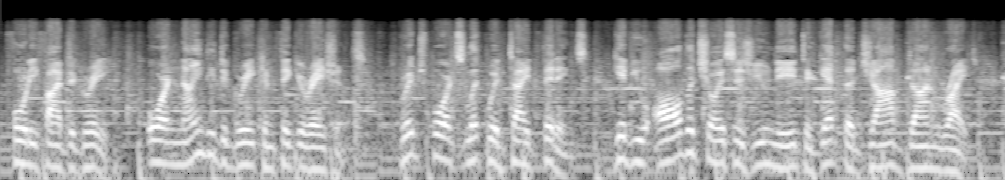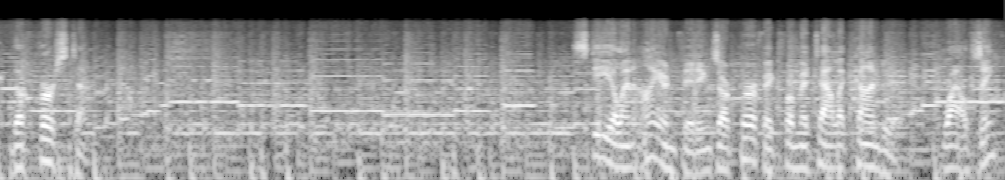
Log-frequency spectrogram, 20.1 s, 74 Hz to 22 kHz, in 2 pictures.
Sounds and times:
Music: 0:00.0 - 0:20.1
Speech: 0:00.1 - 0:11.0, 0:15.8 - 0:20.1.

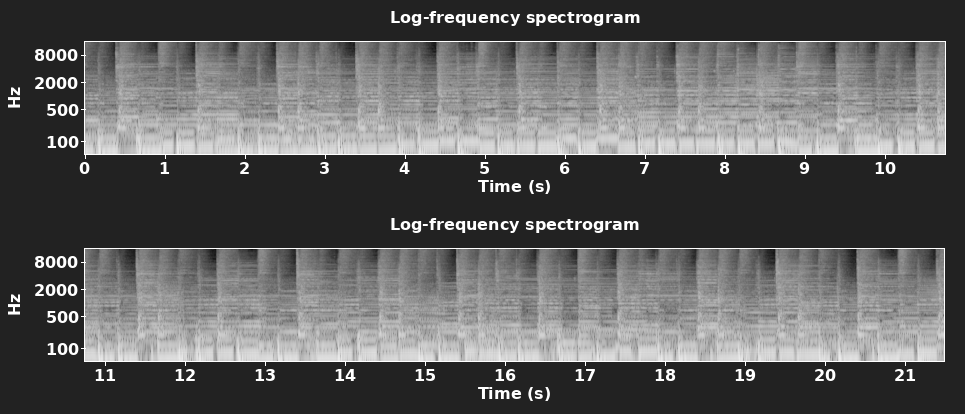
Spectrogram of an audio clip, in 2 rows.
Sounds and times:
Music: 0:00.0 - 0:21.4.

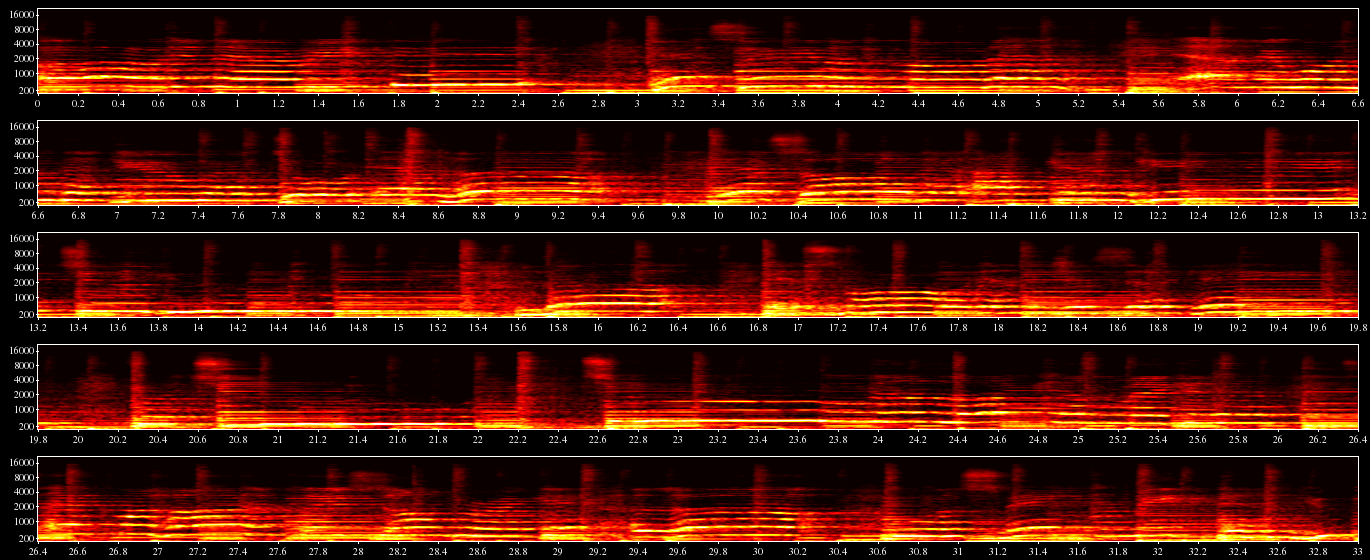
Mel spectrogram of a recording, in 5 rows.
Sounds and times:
Female singing: 0:00.0 - 0:33.0
Music: 0:00.0 - 0:33.0.

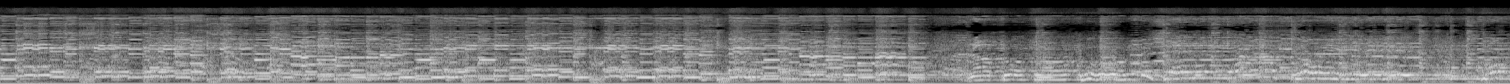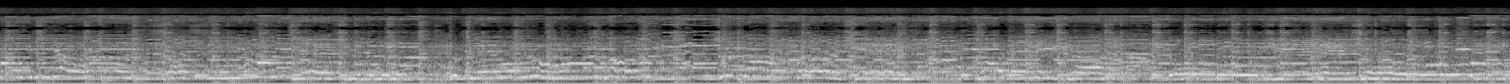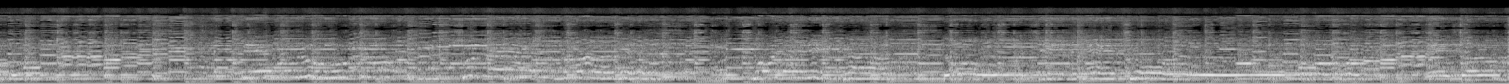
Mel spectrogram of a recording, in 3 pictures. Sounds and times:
Harmonica: 0:00.0 - 0:09.7, 0:11.0 - 0:45.2
Singing: 0:09.5 - 0:31.1, 0:32.4 - 0:45.2.

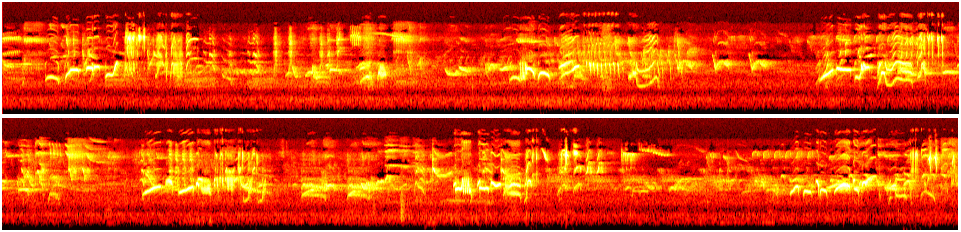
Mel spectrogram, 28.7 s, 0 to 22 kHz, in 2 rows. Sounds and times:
Bird: 0:00.0 - 0:28.7.

